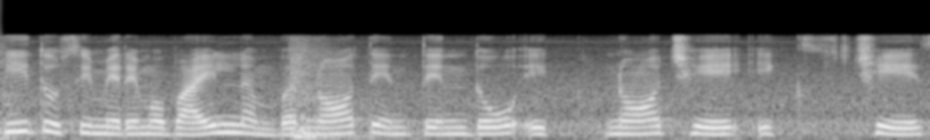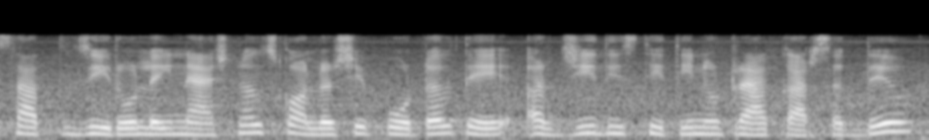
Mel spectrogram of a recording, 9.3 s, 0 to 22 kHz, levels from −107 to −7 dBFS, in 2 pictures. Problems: background sounds at intervals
